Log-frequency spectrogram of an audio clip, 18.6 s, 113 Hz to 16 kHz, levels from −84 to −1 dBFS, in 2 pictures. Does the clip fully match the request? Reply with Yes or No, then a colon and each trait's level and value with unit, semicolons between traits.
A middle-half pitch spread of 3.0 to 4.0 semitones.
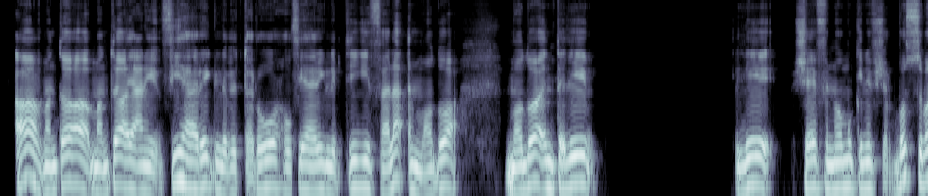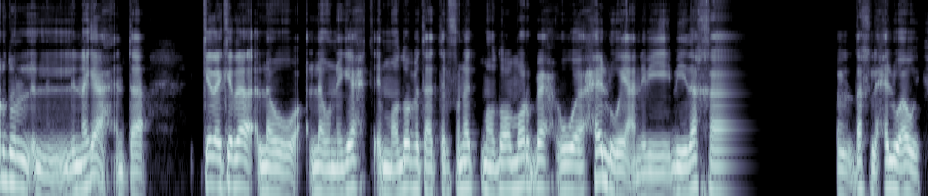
Yes: average, 3.5 semitones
